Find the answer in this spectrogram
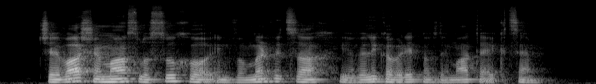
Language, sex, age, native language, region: Slovenian, male, 30-49, Slovenian, Savinja region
